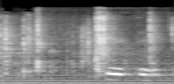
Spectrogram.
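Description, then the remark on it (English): Crinkling of a plastic minifigure blind bag being opened with scissors, coming in a few quick crackly bursts with short pauses between, over a faint steady hum; a soft vocal sound may also be present. “I opened the bag with scissors since the bags are so hard to open. Okay. I'm going to open them.”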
